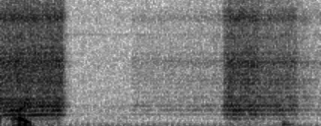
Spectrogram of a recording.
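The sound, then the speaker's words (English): Fishing reel drag buzzes out in two raspy, ratcheting bursts, a loud half-second whir, a pause of over a second, then a longer grinding run. “Let you hear a little drag music.”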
